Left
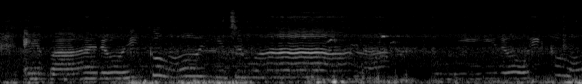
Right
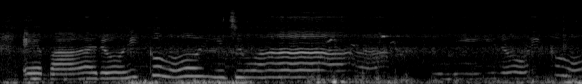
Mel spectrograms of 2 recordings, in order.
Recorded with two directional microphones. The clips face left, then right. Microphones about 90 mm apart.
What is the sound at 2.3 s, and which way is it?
Music, 30° right (ahead or behind).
